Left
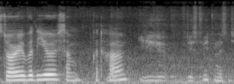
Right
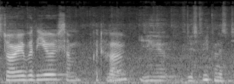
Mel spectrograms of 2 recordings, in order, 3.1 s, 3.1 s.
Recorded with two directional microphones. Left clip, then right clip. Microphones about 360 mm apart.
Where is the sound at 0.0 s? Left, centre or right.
Centre.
